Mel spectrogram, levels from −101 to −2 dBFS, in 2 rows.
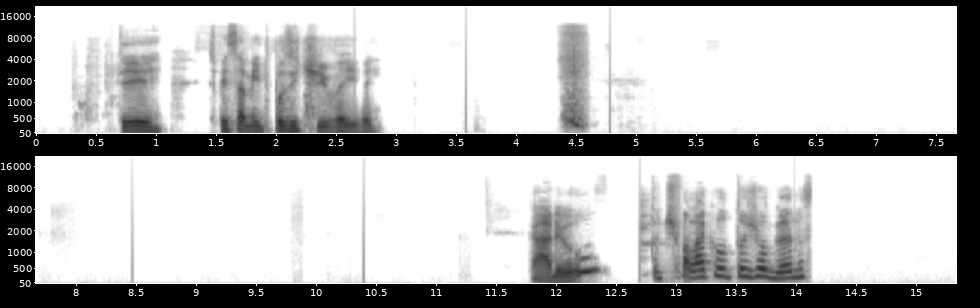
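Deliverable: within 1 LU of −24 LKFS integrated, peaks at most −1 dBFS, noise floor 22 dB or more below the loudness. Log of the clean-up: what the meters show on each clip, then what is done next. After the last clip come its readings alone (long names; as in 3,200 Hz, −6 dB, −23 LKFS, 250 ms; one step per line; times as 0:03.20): number of clicks 7; integrated loudness −28.5 LKFS; sample peak −10.0 dBFS; target loudness −24.0 LKFS
→ click removal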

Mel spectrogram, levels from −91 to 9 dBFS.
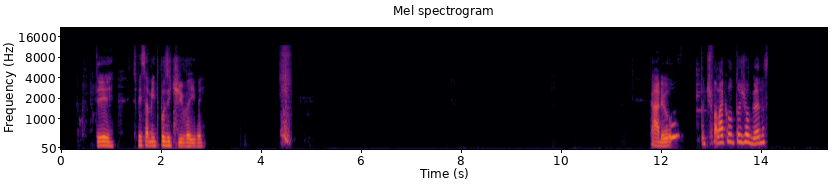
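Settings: number of clicks 0; integrated loudness −28.5 LKFS; sample peak −10.0 dBFS; target loudness −24.0 LKFS
→ level +4.5 dB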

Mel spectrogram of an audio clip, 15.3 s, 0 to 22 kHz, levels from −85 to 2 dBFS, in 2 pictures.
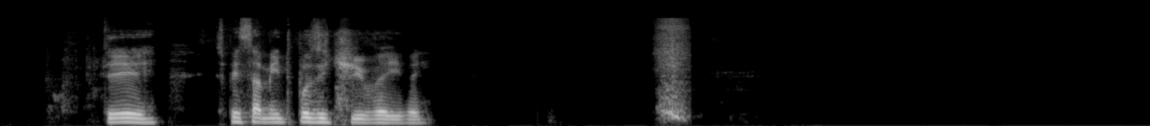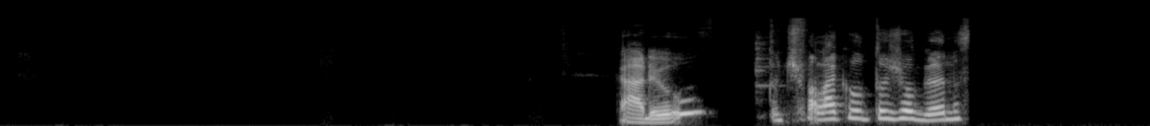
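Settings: integrated loudness −24.0 LKFS; sample peak −5.5 dBFS; background noise floor −83 dBFS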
